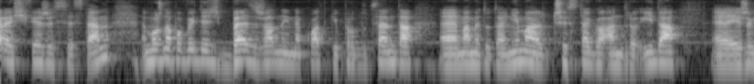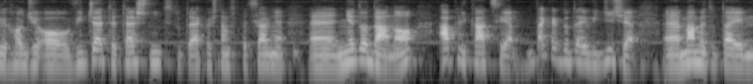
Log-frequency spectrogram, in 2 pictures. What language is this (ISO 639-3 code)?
pol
